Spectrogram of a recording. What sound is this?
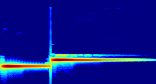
short FM generated tones with a percussive envelope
